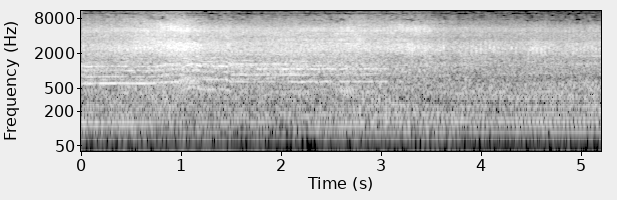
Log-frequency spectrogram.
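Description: Motor scooter engines running close by: a steady engine rumble mixed with street traffic noise.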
